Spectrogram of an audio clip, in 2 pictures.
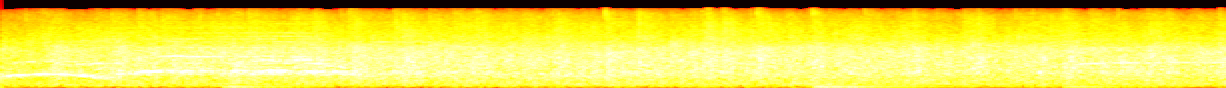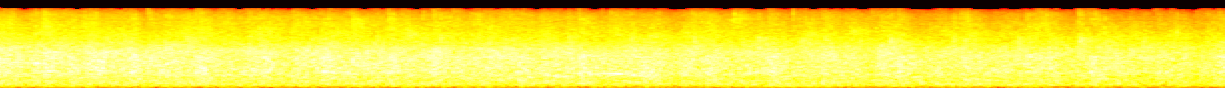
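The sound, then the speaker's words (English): A large audience claps steadily for about twelve seconds, a dense, even wash of applause with no speech over it, applauding the participants and staff of city programs in Rochester. “Thank you for that round of applause for all of our program participants and the staff who work in those programs.”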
